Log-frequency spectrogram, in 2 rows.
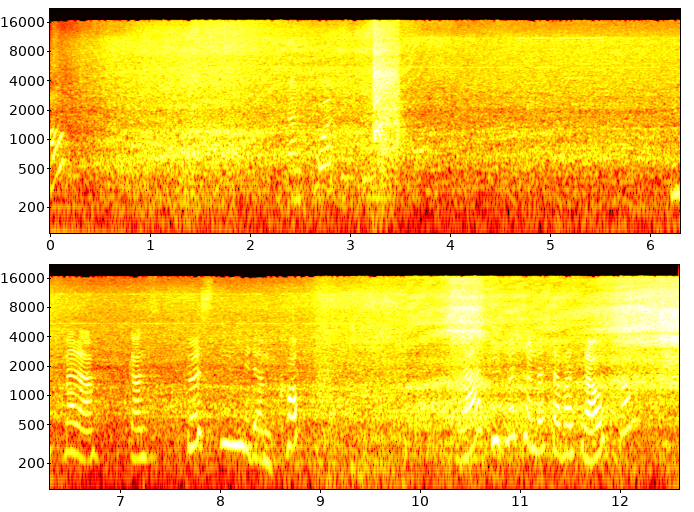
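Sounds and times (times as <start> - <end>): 
vacuum cleaner cleaning dust from organ pipes: 0.0 - 12.5
speech: 2.5 - 3.6, 6.2 - 9.4, 10.4 - 12.3.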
